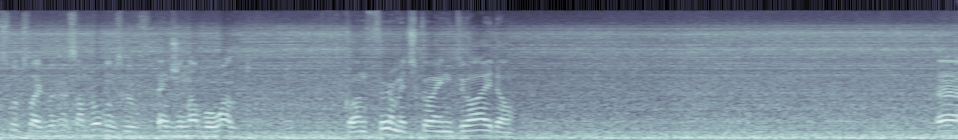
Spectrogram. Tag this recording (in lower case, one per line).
medium engine (mid frequency)
vehicle
engine
speech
